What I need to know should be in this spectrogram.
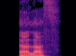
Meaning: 1. decree 2. remission, exemption, waiver
- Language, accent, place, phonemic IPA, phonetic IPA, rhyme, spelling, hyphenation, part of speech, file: German, Germany, Berlin, /ɛrˈlas/, [ɛɐ̯ˈlas], -as, Erlass, Er‧lass, noun, De-Erlass.ogg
